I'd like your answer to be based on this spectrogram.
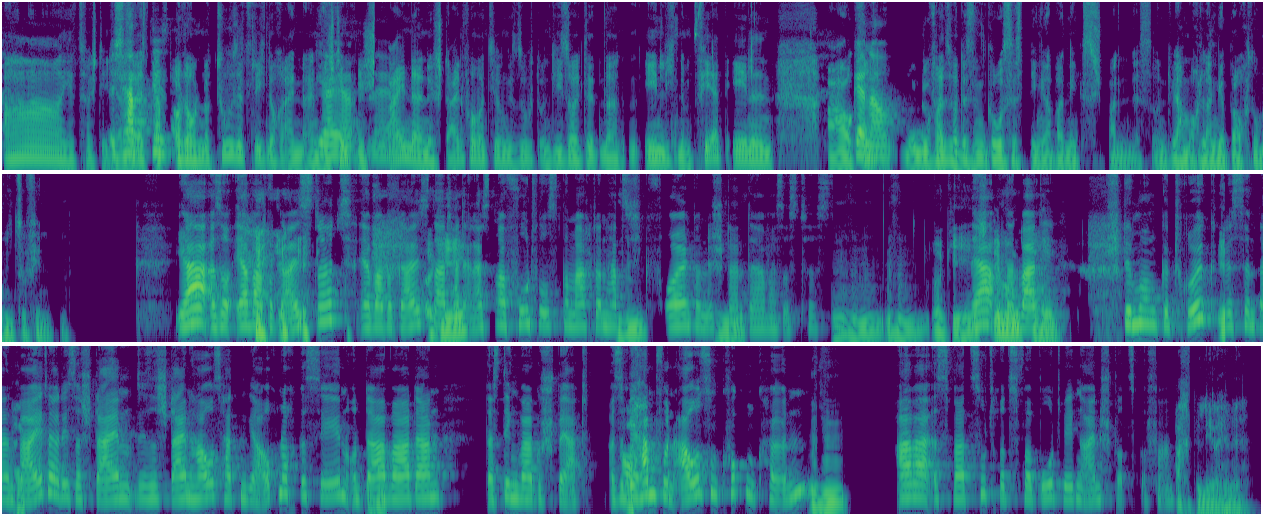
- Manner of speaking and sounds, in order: laugh; in English: "down"
- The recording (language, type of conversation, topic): German, podcast, Kannst du mir eine lustige Geschichte erzählen, wie du dich einmal verirrt hast?
- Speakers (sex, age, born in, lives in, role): female, 40-44, Germany, Germany, guest; male, 50-54, Germany, Germany, host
